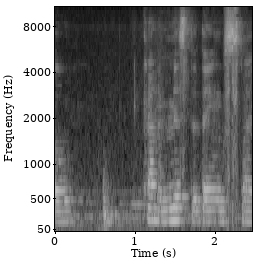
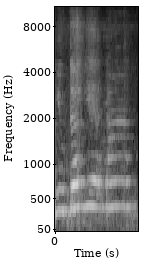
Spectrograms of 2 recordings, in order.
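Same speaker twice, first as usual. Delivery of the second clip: put-on much higher, impatient little girl; imitating her daughter; 14 semitones higher, 4 dB louder than usual. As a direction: whine it like an impatient child. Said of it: "She be like".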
